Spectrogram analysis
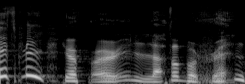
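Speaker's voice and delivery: high, sedated, swooping furry monster voice. Speaker imitates Grover as if on Quaaludes, in a mock-sedated Grover voice. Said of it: "Just put Grover on Quaaludes".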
